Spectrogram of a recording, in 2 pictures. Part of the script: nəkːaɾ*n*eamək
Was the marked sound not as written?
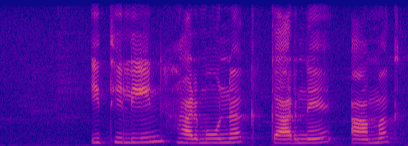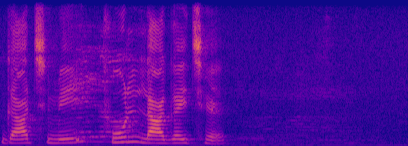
no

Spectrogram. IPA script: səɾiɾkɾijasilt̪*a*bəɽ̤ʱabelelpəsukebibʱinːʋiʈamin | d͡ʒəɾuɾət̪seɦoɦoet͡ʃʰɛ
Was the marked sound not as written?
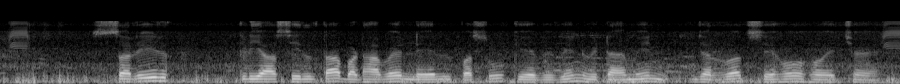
no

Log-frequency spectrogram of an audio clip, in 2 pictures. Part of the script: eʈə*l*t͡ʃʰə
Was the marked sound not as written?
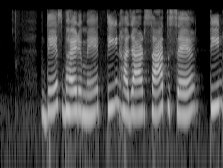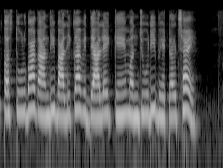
no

